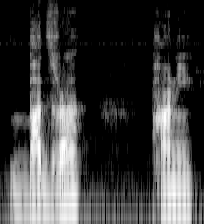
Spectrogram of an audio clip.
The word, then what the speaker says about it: Vajrapani: It looks like Om Vajrapani Hum Fat, P-H-A-T, but that is pronounced Pe, okay? Om Bajra, and in the Tibetan tongue, it's Bajra, not Vajra. Om Bajra Pani Hum Pe.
